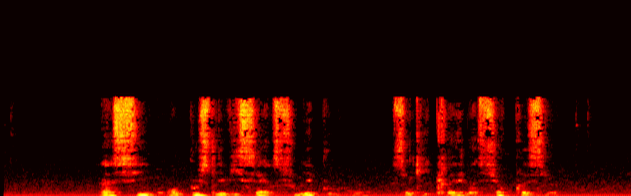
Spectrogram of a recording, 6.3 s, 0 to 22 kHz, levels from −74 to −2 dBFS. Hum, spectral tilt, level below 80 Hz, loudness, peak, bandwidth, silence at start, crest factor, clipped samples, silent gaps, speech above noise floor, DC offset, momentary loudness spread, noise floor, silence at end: 50 Hz at -45 dBFS; -4 dB/octave; -52 dBFS; -24 LUFS; -8 dBFS; 11.5 kHz; 1 s; 20 dB; under 0.1%; none; 24 dB; under 0.1%; 15 LU; -49 dBFS; 0.1 s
